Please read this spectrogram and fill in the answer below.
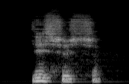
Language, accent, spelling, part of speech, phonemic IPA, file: French, Canada, déçussent, verb, /de.sys/, LL-Q150 (fra)-déçussent.wav
- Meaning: third-person plural imperfect subjunctive of décevoir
